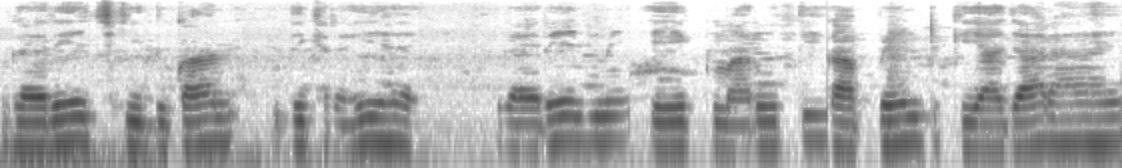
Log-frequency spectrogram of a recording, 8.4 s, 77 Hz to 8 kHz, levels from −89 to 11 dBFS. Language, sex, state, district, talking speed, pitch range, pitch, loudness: Hindi, male, Bihar, Darbhanga, 115 wpm, 135-155 Hz, 140 Hz, -28 LUFS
